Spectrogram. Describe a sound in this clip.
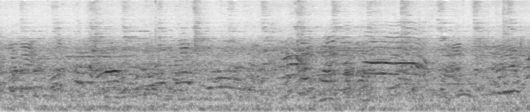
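A large crowd of men and women chatters loudly outdoors.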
